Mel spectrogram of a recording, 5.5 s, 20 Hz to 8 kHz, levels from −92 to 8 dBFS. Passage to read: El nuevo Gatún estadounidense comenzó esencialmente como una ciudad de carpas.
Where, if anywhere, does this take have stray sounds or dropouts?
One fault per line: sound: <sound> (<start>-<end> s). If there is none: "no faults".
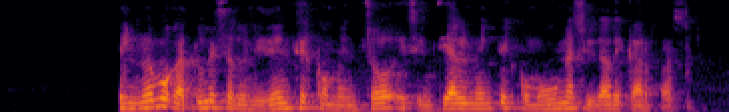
no faults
